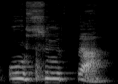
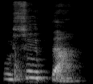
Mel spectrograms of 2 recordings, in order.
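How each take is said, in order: First: "usuta" slowed right down and pitched higher; slow higher repeat. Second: "Usuta" at normal pace, falling; ejective p word. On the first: Teacher repeating for students, slow and higher. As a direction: stretch "usuta" high and slow. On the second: Teacher modelling the word for students, crisp. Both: Shown as a demonstration. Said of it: "con apóstrofo".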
